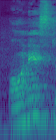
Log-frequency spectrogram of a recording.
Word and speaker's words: honest: अगर कॉन्सोनेंट से लिखा गया है और उसका प्रोनाउंसिएशन वॉवेल से है, for example ऑनेस्ट बॉय, HONEST, first letter H है।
